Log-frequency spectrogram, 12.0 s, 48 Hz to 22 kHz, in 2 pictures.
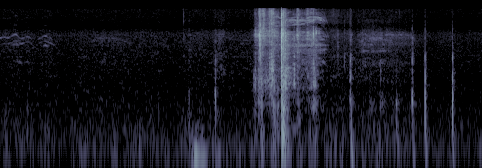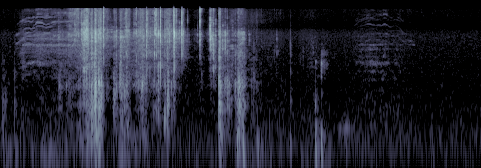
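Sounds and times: blister packs crinkling: 3.2s - 4.0s, 6.8s - 9.4s.

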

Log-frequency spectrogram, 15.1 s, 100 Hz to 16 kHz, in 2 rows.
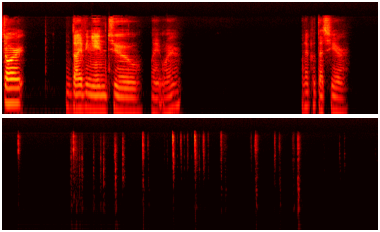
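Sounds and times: computer keyboard typing: 8.9s - 13.6s, 14.2s - 14.5s.

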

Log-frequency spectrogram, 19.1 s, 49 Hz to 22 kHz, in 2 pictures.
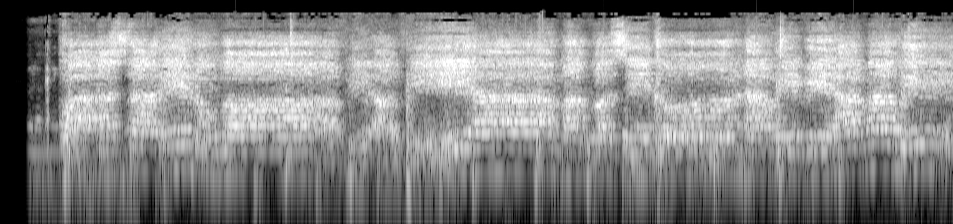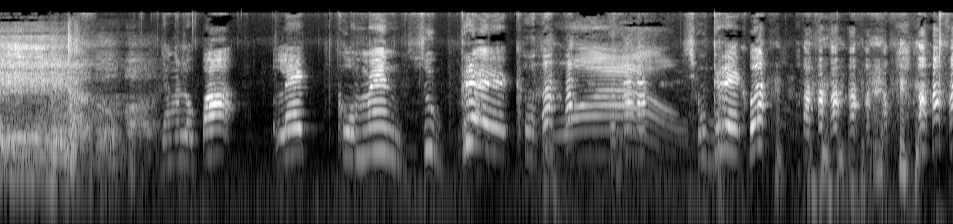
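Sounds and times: voices singing long held notes: 0.3s - 11.2s.

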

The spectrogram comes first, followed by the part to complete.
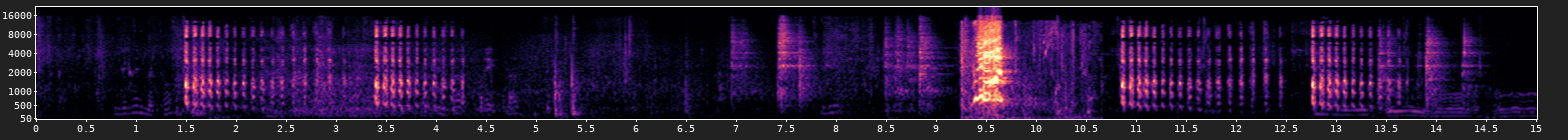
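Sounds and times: rapid pulsed laughter: 1.5s - 4.3s, 10.8s - 13.6s.

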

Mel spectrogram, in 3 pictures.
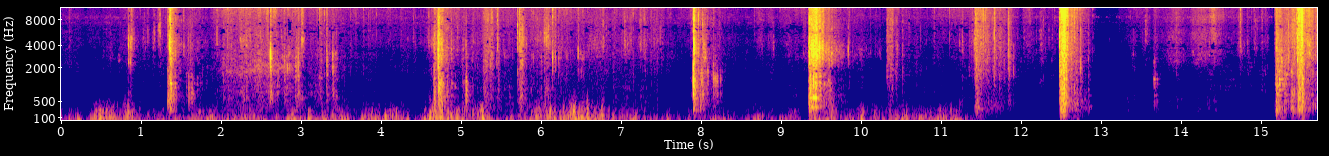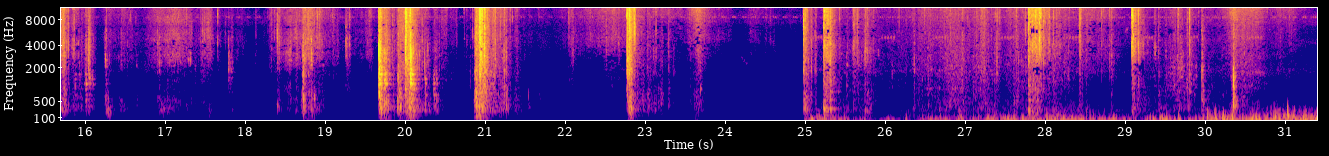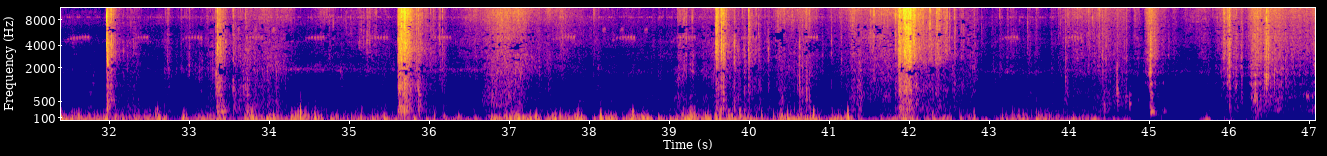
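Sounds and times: bamboo knocking and cracking: 0.7s - 3.6s, 4.5s - 8.4s, 9.1s - 10.6s, 11.2s - 13.0s, 15.2s - 16.5s, 17.8s - 21.5s, 22.7s - 23.8s, 25.0s - 26.0s, 27.6s - 30.6s, 31.9s - 32.4s, 33.0s - 33.9s, 35.5s - 36.2s, 39.4s - 40.8s, 41.8s - 42.7s, 43.9s - 47.0s.

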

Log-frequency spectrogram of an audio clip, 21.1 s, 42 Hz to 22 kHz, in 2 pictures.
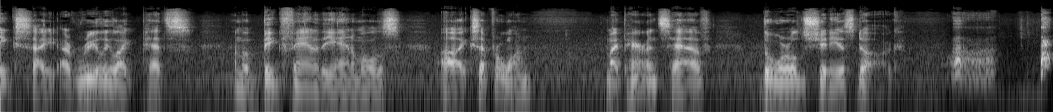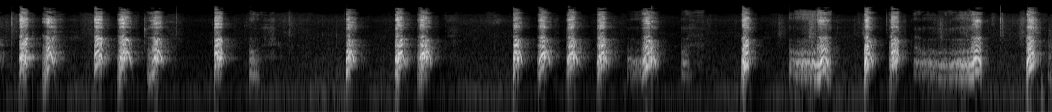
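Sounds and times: small dog yapping: 9.5s - 13.3s, 14.0s - 15.0s, 15.6s - 21.0s.

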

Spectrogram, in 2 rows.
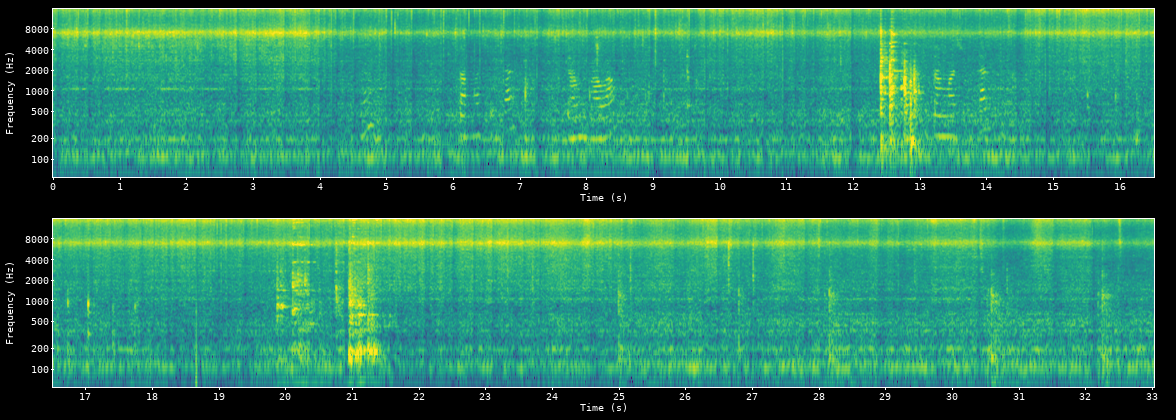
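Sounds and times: bean sprouts sizzling in oil: 0.0s - 33.0s
spatula tapping and scraping pan: 15.5s - 18.0s.

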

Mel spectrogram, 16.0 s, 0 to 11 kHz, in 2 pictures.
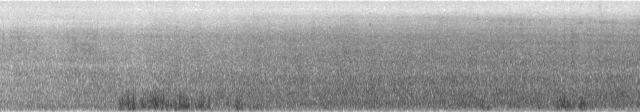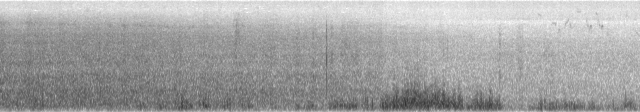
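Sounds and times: high-speed train passing: 0.0s - 16.0s.

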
